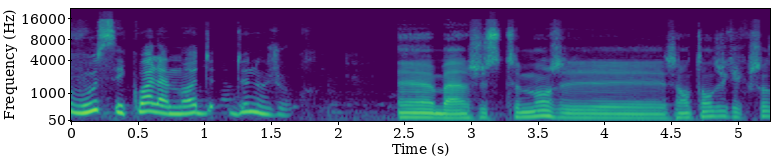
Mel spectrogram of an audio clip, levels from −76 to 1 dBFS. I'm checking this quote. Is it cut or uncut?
uncut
